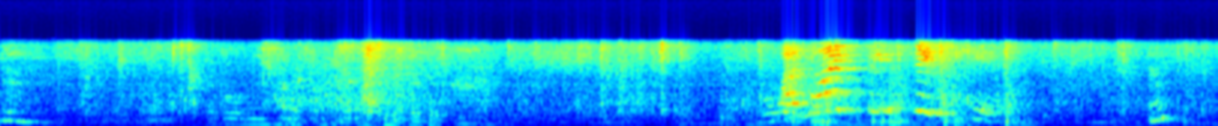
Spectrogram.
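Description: A child's voice calling out briefly about five seconds in, high and bending in pitch, over quiet room sounds.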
